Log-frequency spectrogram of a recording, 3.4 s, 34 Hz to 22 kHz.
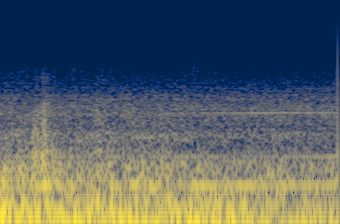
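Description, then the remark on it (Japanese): A continuous, steady low rumble fills the cabin of the moving limited express train Shiosai No. 14 bound for Tokyo, with a faint hum and no voices, heard from inside the carriage. “この電車は特急潮彩14号東京行きです。”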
